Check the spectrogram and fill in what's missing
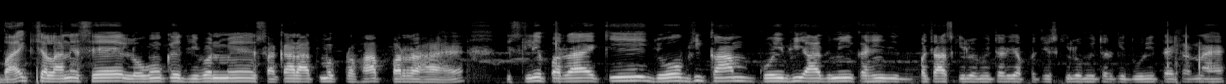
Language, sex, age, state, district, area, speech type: Hindi, male, 60+, Bihar, Darbhanga, urban, spontaneous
